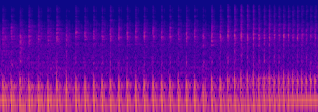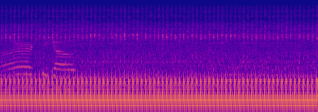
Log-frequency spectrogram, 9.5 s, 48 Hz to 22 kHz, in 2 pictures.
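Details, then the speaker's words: Wheel Horse 857 garden tractor just started cold on choke, first time in two years: slow, uneven loping thump about four beats a second; idling low and rough, running rich, owner thinks it may need carburetor work. "o she's idling kind of low let's"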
